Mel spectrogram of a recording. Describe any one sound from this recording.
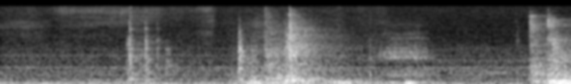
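A metal door creaks slowly open.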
